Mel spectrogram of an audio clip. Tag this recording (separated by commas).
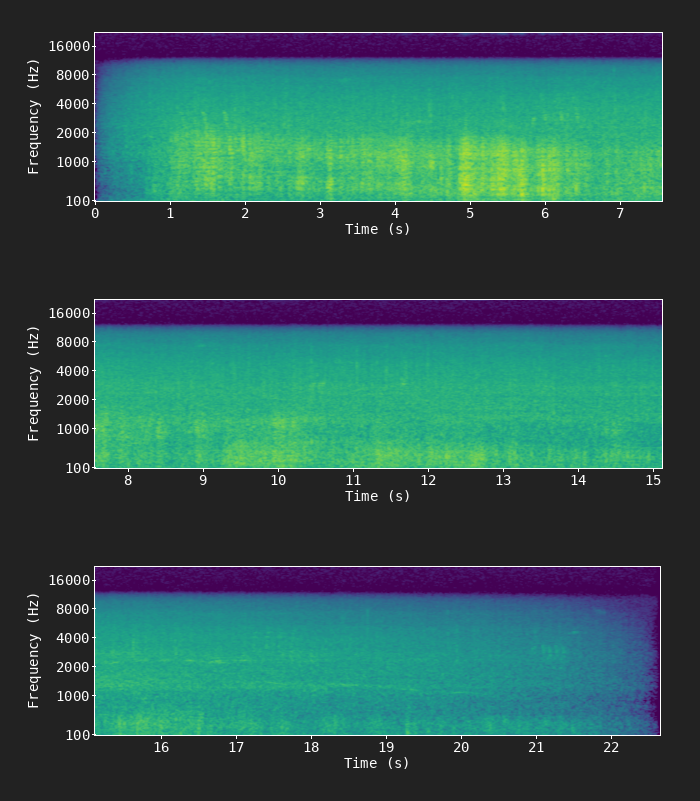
Thunder, Thunderstorm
